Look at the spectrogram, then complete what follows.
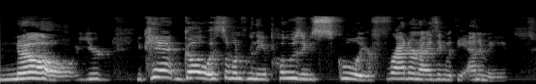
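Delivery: very loud angry outburst, drawn-out no. Recapping the story, acting out Ron objecting to her date, mock super-angry Ron. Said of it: "Super angry".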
